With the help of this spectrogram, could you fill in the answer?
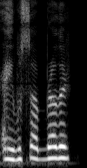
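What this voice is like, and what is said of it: Put-on Chicano accent. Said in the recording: “Chicano, little Chicano accent.”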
